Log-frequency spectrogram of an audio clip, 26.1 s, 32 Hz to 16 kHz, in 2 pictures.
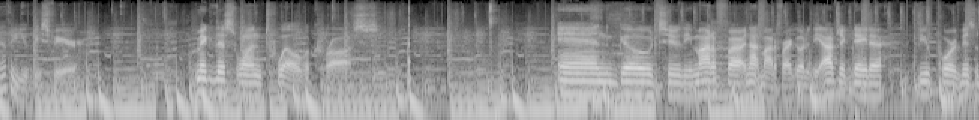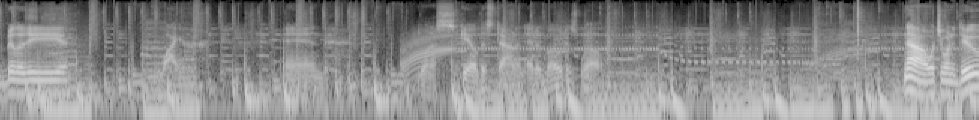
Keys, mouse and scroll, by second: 0.9-4.6 drag, 8.3 click, 11.3 click, 12.6-14.8 drag, 17.5 Tab, 18.6 s, 20.6 click, 22.1 s, 23.4 click, 24.0 shift+middle click, 24.2 Tab, 25.6 shift+right click.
